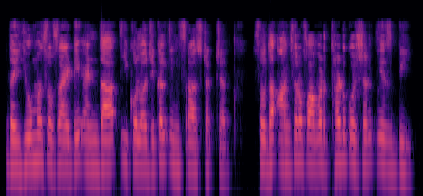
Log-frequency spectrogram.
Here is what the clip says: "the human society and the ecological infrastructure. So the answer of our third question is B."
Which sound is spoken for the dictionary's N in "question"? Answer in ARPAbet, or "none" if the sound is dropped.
N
